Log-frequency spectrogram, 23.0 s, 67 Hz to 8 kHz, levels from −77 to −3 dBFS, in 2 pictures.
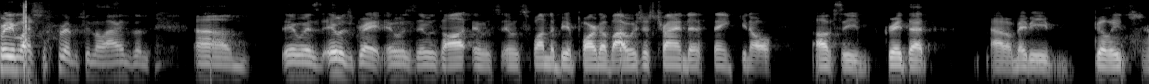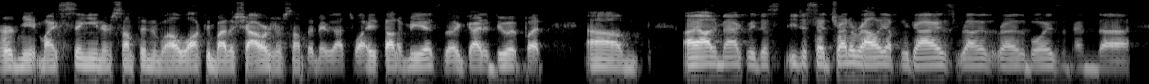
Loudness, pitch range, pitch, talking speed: -25 LUFS, 90-100 Hz, 95 Hz, 235 wpm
